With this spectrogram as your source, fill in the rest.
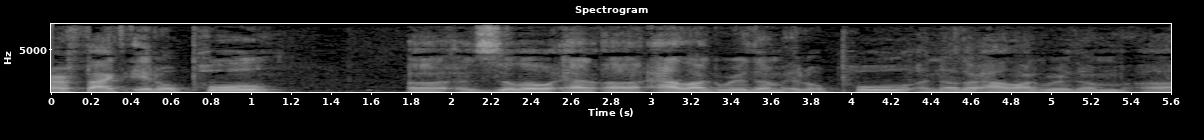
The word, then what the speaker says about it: Zillow: Rhymes with Willow. Don't go there. Go to this site because this will give you the real McCoy. The real. And as a matter of fact, it'll pull a Zillow algorithm.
